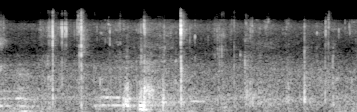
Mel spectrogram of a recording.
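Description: Close-miked biting and chewing on a piece of home-made fried chicken, with scattered sharp clicks and small mouth smacks.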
